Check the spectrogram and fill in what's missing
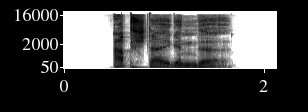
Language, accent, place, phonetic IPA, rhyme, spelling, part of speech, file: German, Germany, Berlin, [ˈapˌʃtaɪ̯ɡn̩də], -apʃtaɪ̯ɡn̩də, absteigende, adjective, De-absteigende.ogg
- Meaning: inflection of absteigend: 1. strong/mixed nominative/accusative feminine singular 2. strong nominative/accusative plural 3. weak nominative all-gender singular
